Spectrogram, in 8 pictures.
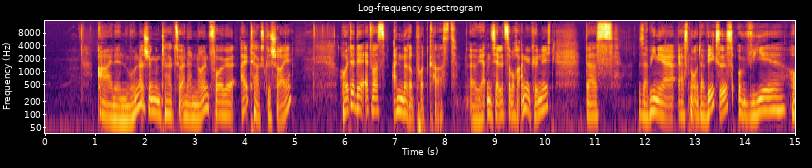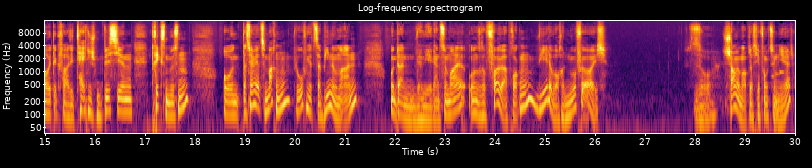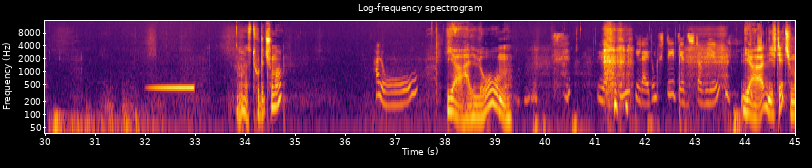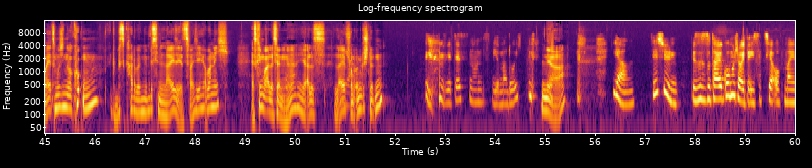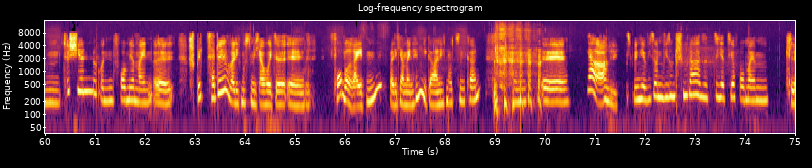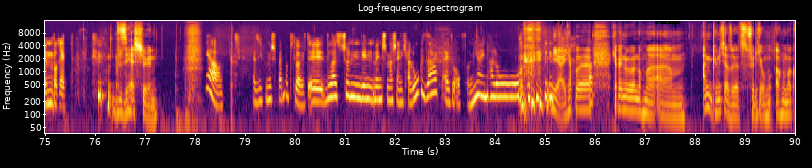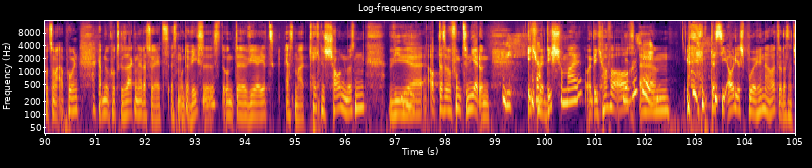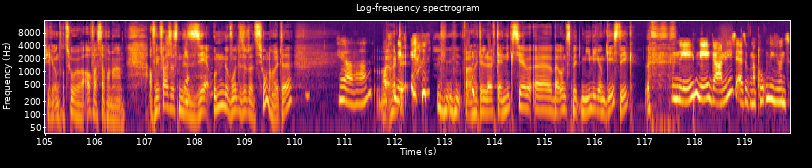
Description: Beschreibung vor 2 Jahren Auch wenn wir dieses mal viele Kilometer von einander getrennt sind, machen wir für euch technisch alles möglich, dass ihr eure wöchentliche Dosis ALLTAGSGESCHREI bekommt. So erwarten euch dieses mal Themen wie, wann ist es am besten Geburtstag zu haben, ist Marvel besser als DC, wie handhaben wir das mit dem Rückgaberecht und wie immer zum Schluss, unsere Fun Facts.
